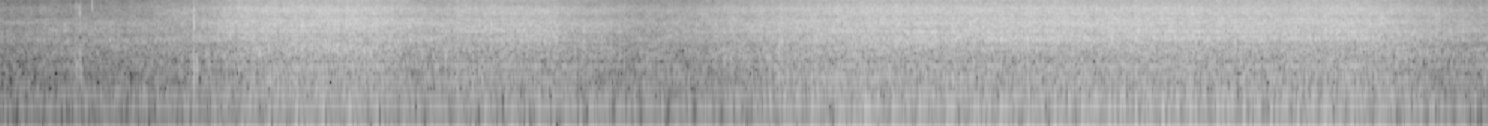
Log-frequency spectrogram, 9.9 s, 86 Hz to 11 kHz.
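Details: Camaro pulling away slowly: harsh gritty grinding in any gear that fades past 20 mph and is milder under hard throttle; owner suspects flywheel/torque converter, starter tight with no shims, cause not pinned down.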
